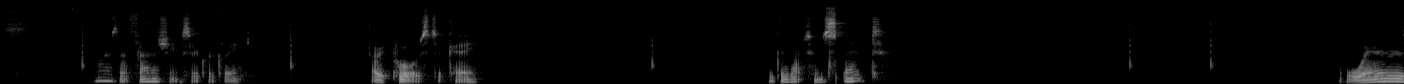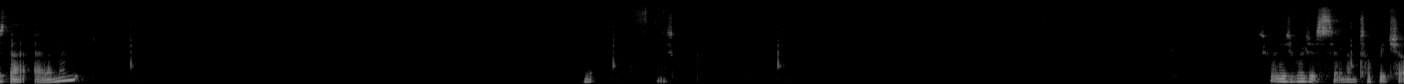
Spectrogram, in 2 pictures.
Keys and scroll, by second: 22.7 Up, 23.3 Right, 23.8 Down, 24.5 Right, 25.0 Down.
